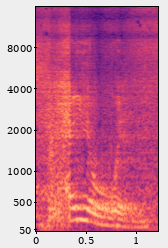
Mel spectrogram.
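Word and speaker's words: Heyowin: And I match with this girl whose name was Hoin. I'm going to spell that for you. H E Y O W I N. On my life, I matched with this woman named Hoin.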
